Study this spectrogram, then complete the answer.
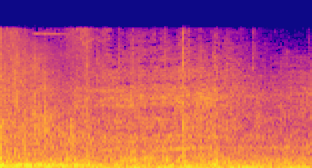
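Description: The Bombarda explosion spell in the video game Hogwarts Legacy, a loud, dense booming blast with rumbling that fills the whole moment.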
